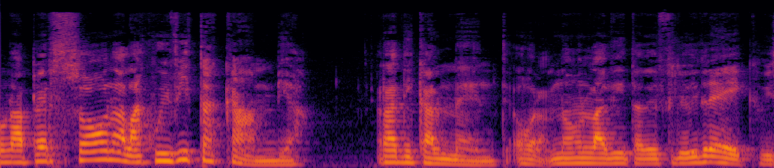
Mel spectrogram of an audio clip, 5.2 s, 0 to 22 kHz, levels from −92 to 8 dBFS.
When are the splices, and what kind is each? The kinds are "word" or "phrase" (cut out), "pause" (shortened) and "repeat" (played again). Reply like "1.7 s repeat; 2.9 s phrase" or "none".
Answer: none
